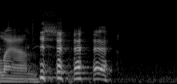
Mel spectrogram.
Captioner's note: laughs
